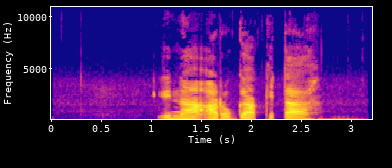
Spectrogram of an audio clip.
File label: Tagalog Translation Inaaruga kita.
